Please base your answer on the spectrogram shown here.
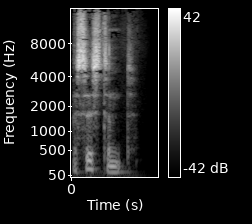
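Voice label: "assistant", British English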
